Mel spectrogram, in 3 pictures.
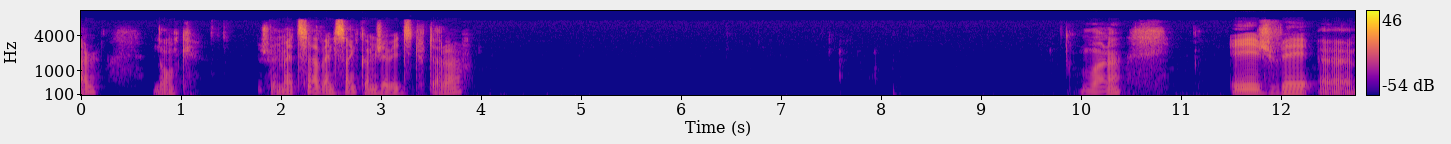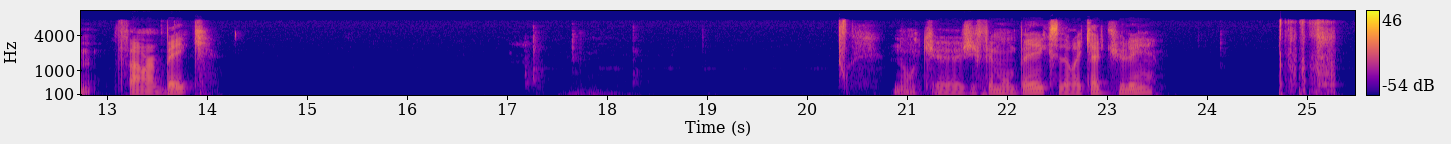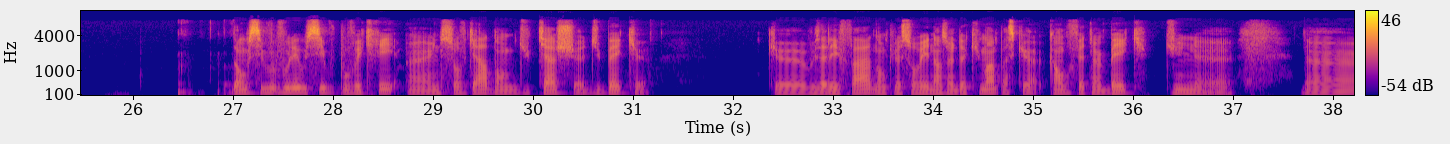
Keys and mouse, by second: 0.6 F11, 1.1-12.0 drag, 33.4-38.2 drag.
